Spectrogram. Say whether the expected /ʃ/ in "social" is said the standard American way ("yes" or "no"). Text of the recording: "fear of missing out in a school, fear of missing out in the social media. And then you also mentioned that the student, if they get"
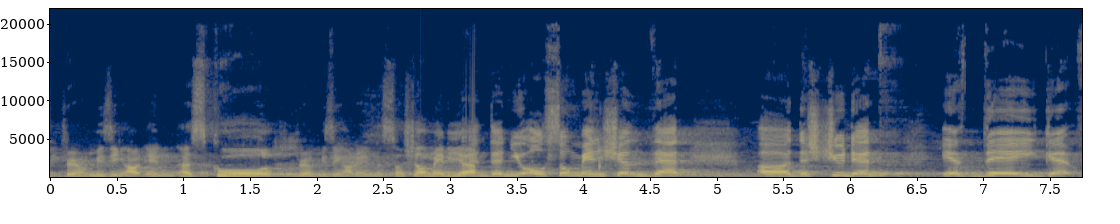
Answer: yes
